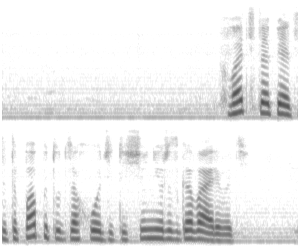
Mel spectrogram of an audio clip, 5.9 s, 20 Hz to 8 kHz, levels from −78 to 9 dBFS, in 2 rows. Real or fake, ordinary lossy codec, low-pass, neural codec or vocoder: real; none; 7.2 kHz; none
